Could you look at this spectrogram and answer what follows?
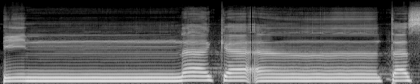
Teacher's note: Perhatikan huruf nun sukun bertemu huruf ta, maka nun sukunnya melebur ke huruf ta. Kita baca dengung dan samar. Dengungnya kita tahan dua sampai 3 harakat.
